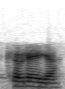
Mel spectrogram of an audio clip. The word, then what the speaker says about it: CODeLLA: We are so lucky to have Josie from CODeLLA. I think that's exactly how it's said. I'm going to let her correct me if I'm wrong. No, it's perfect. CODeLLA.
